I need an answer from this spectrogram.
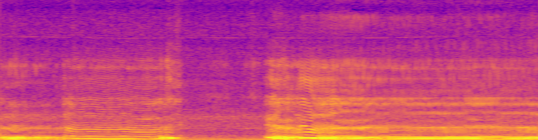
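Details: Boxer dog making funny sounds indoors, a low droning grumble that wavers slightly, stops for about a second of near silence, then resumes as a steadier sustained moan.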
